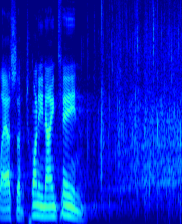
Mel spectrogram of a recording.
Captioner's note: applause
